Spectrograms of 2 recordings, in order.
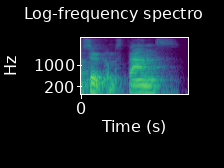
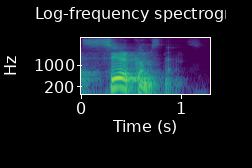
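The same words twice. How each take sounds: First: CircumSTANCE, stress moved to the last syllable; slow circum-STANCE, shown as wrong; wrong final stress. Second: CIRcumstance, first syllable punched, then falling; settled, slow CIR-cumstance; stress on first syllable. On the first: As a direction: punch the STANCE in circumstance as the mistake. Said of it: "no circumstance". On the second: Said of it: "Entonces sería circumstance". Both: Shown as a demonstration.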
